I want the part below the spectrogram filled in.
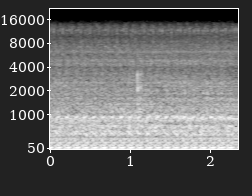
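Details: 1UZ/3UZ V8 swapped into a Subaru BRZ on Haltech management: lumpy idle with a steady repeating stumble each cycle, one cylinder still dead after swapping the spark plug; misfire not caused by plug or coil pack, injector circuit next.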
